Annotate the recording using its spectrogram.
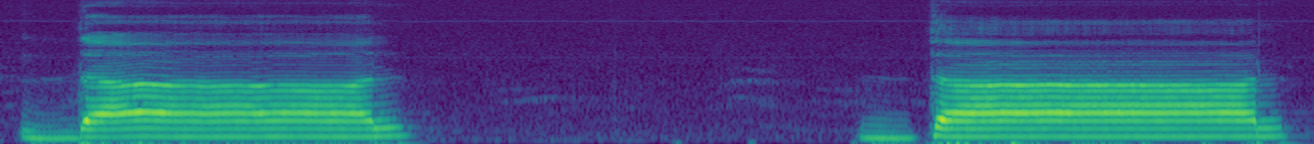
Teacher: زبان کی نوک اوپر والے دانتوں کی جڑوں سے لگے تو دال ادا ہوتا ہے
